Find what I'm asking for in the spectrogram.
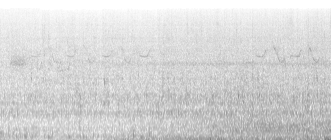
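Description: Water boiling in a pot, a dense, steady bubbling and rushing that grows slightly louder over the five seconds, with no voices.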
